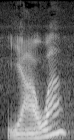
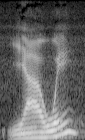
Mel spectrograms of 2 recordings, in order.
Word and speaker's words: Yahweh: La letra y suena como i y suena como e. La letra he suena como a y suena como e. La letra wav suena como u y suena como o. Tenemos entonces en un principio o teníamos Yahua, Yahweeh yegua ye. Seguimos. Yahua, Yahweeh yegua yeguewe. Las terminaciones con u a u a son ¿qué? Femeninas. tachamos y agua y tachamos yegua.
